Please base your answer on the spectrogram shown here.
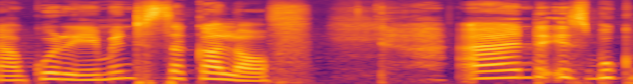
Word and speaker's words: Raymond Sokolov: इसको सही प्रोनाउंस करना है आपको, रेमंड सकलोफ।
